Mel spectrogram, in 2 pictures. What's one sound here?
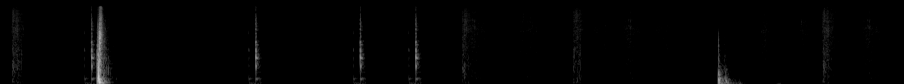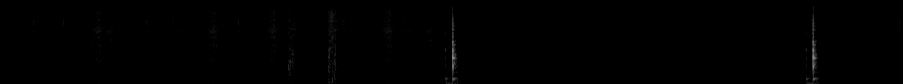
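A sharp click sounds a few times.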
